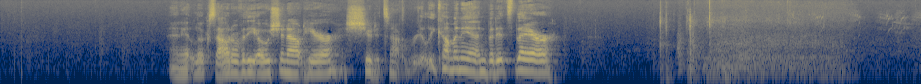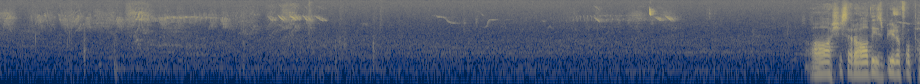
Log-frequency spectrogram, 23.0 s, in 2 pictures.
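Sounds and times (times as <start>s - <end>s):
rustling noise: 7.0s - 10.8s
small birds chirping: 9.6s - 23.0s.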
